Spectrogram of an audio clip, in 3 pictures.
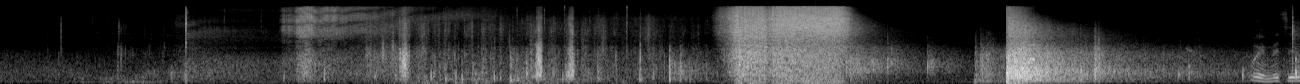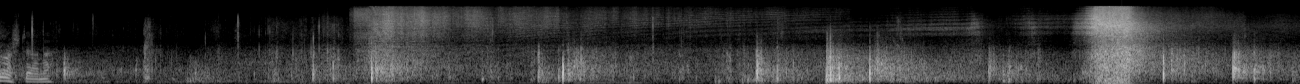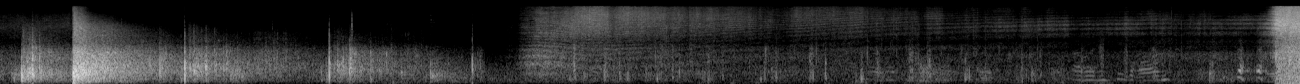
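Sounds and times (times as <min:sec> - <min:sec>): firework bangs and crackles: 0:00.0 - 0:39.0
loud firework blasts: 0:01.2 - 0:39.0
firework hissing rushes: 0:01.5 - 0:08.8, 0:16.4 - 0:27.2, 0:31.1 - 0:39.0.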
